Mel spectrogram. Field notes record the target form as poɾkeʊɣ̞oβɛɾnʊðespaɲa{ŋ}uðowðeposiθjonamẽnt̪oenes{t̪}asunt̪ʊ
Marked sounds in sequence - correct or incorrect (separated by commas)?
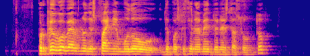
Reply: incorrect, correct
